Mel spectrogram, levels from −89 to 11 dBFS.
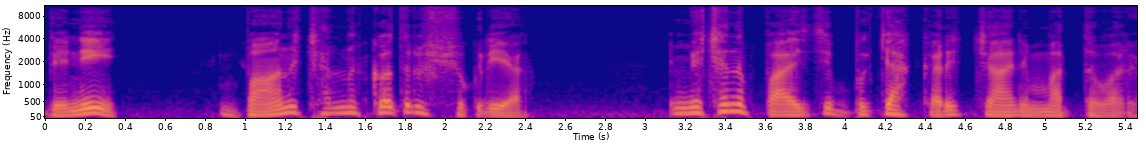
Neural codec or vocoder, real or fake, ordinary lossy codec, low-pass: vocoder, 22.05 kHz, 80 mel bands, WaveNeXt; fake; none; none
